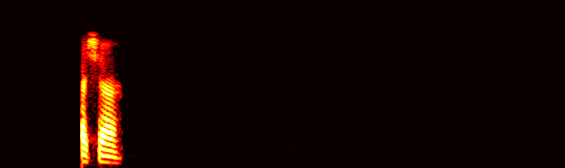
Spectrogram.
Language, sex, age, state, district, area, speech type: Dogri, male, 30-45, Jammu and Kashmir, Reasi, rural, conversation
